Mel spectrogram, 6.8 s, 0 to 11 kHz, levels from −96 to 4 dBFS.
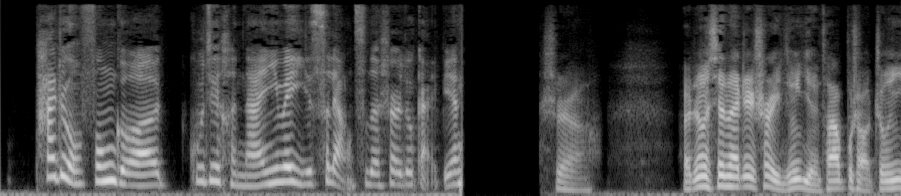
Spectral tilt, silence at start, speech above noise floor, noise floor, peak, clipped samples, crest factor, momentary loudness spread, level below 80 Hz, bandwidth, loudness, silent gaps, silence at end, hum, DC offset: -5.5 dB/octave; 0 s; 26 dB; -48 dBFS; -6 dBFS; under 0.1%; 18 dB; 14 LU; -50 dBFS; 10.5 kHz; -22 LUFS; 3.48-3.52 s, 3.99-4.03 s; 0 s; none; under 0.1%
